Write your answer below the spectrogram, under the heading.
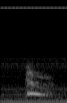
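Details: One hound dog baying while playing king of the wood pile with other hounds; a brief, level, musical howl-bark lasting under half a second, against a soft constant hum.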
